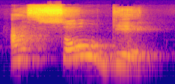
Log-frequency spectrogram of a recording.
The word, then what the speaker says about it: açougue: eu digo a thorough então o u não é pronunciado na palavra açougue lembrando que nós estamos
